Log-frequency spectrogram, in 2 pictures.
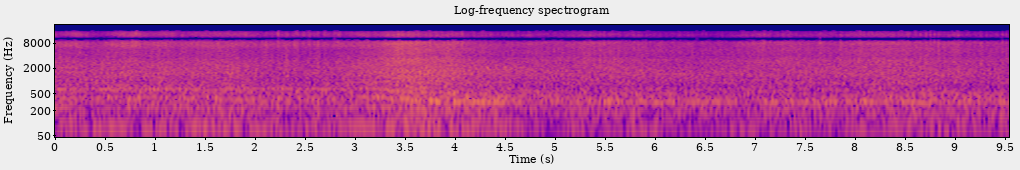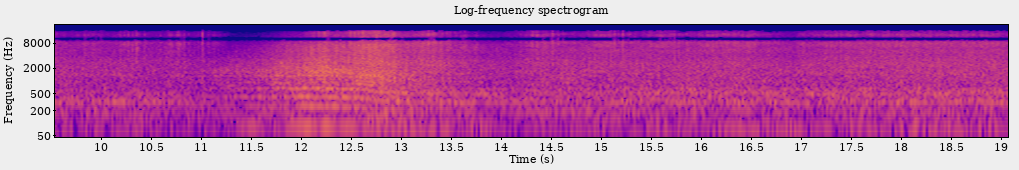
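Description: NASCAR Cup Series V8 stock cars running past in a line, a steady engine drone. The pitch drops as cars go by about three and a half seconds in and again about twelve seconds in, the second pass the loudest.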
